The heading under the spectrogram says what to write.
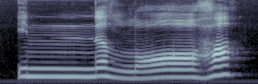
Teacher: لفظ اللہ کے لام سے پہلے زبر ہے تو لام کو پر پڑھا جائے گا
